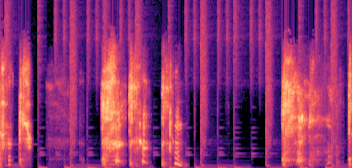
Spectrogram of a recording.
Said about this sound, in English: All right. I think this is my first coughing fit on live.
